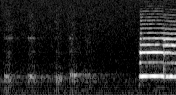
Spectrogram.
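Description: Solo alto saxophone in contemporary music: after a quiet stretch with a few faint, short soft sounds, a loud held high note begins near the end, steady in pitch.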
